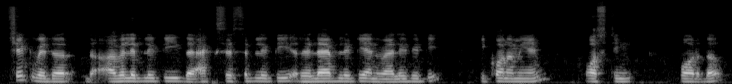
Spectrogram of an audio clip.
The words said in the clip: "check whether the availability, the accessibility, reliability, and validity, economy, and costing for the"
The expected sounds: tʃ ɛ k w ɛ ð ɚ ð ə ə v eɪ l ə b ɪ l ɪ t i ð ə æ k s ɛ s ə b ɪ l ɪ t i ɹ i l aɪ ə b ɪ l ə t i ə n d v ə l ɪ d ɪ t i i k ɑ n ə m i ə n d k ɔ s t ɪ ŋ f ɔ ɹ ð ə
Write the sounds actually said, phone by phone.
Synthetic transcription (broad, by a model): tʃ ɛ k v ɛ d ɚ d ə ə v eɪ l ə b ɪ l ɪ t i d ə æ k s ɛ s ə b ɪ l ɪ t i ɹ i l aɪ ə b ɪ l ə t i ə n d v ə l ɪ d ɪ t i i k ɑ n ə m i ə n d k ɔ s t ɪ ŋ f ɔ ɹ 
